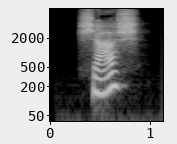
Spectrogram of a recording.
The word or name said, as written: charge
